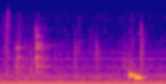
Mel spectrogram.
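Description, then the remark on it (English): A Bose SoundLink portable speaker gives a quick two-note beep when unplugged from its power source: two short, mid-pitched tones back to back, clear over a low steady hum, preceded by a few faint clicks. “And it beeps when you unplug it from the power source.”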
